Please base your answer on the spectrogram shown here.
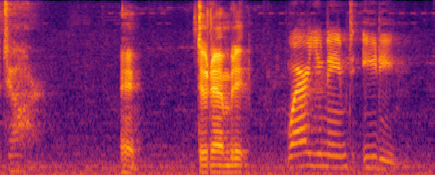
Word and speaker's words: EDI: why are you named Edie Edie is the phonetic pronunciation of EDI that is an acronym for enhanced defense intelligence the position where are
